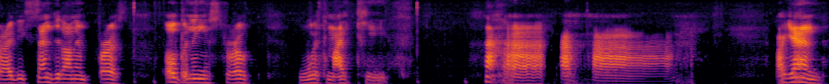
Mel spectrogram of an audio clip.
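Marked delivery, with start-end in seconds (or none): 6.1-8.4 low, slow sinister chuckle; evil laugh. Acted. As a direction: gloat with a dark villain's laugh. Vampire narrator gloats after killing.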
